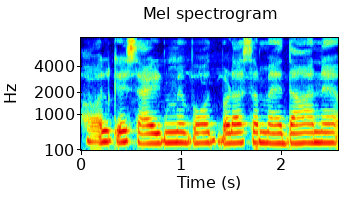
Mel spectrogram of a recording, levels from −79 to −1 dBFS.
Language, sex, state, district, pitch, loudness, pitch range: Hindi, female, Chhattisgarh, Bastar, 225 Hz, -13 LUFS, 220-230 Hz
